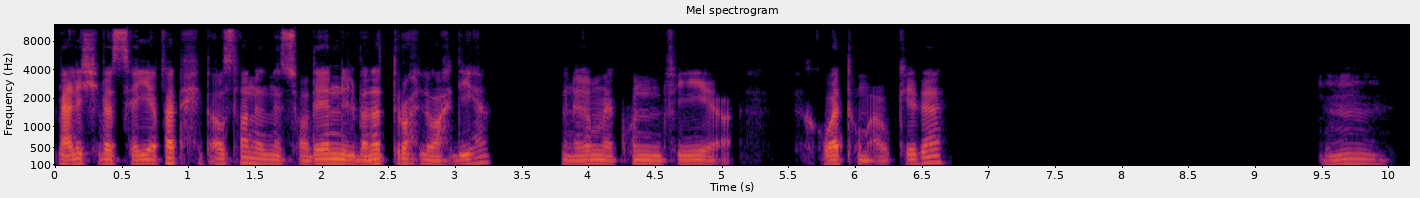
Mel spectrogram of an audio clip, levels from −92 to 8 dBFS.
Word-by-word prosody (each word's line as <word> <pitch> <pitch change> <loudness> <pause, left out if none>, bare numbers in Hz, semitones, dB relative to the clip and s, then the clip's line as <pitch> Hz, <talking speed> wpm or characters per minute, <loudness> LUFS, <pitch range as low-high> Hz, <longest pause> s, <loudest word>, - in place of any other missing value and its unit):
معلش 115 +1 +4
بس، 110 -2 +2
هي 110 0 +3
فتحت 130 +2 +1
أصلًا 120 +2 0
إن 110 -2 0
السعودية 105 +2 +2
إن 115 0 +5
البنات 105 +2 +3
تروح 120 -3 0
لوحديها، 105 +7 -1 0.5
من 100 -1 -3
غير 105 +2 +1
ما 110 -2 +1
يكون 105 +1 -2
في 105 0 -2 0.7
أخواتهم 100 -1 +1
أو 95 -1 -7
كده؟ 135 +6 -1 2.8
امم. 105 0 -6
110 Hz, 120 wpm, -32 LUFS, 105-115 Hz, 2.8 s, إن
